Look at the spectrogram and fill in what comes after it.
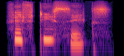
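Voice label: voc en min 56, English; minute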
